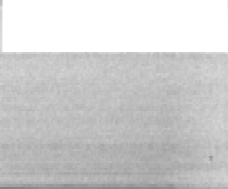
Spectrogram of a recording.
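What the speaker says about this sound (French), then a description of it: "c'est un son de boîte à air" A car engine revving loudly and steadily with a strong airbox intake growl, the pitch holding high before dropping off near the end as the revs fall.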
